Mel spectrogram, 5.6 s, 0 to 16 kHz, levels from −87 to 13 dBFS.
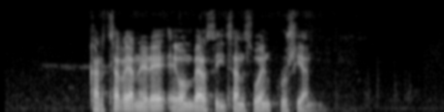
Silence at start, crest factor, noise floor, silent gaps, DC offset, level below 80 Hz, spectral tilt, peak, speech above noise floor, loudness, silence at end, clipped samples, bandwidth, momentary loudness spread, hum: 1.15 s; 20 dB; -69 dBFS; none; under 0.1%; -46 dBFS; -6.5 dB/octave; -4 dBFS; 48 dB; -21 LUFS; 1.65 s; under 0.1%; 11 kHz; 10 LU; none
